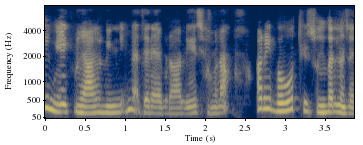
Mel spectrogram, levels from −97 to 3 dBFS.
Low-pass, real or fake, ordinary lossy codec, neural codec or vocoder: 7.2 kHz; fake; Opus, 64 kbps; codec, 16 kHz, 1 kbps, FreqCodec, larger model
